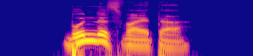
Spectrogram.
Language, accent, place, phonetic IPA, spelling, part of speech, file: German, Germany, Berlin, [ˈbʊndəsˌvaɪ̯tɐ], bundesweiter, adjective, De-bundesweiter.ogg
- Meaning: inflection of bundesweit: 1. strong/mixed nominative masculine singular 2. strong genitive/dative feminine singular 3. strong genitive plural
